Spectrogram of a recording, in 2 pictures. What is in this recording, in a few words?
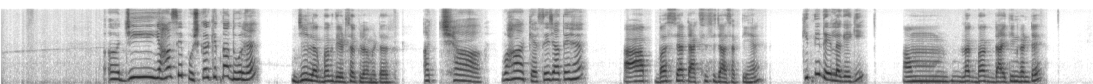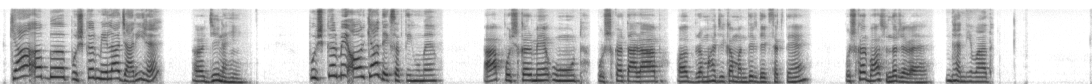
Pushkar hindi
